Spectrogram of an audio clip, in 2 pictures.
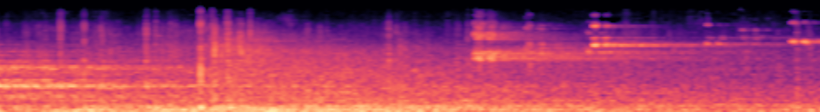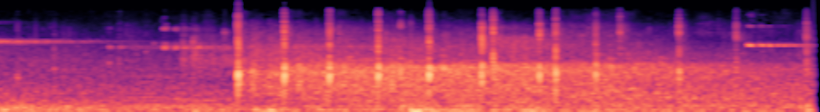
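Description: A basketball being dribbled and bounced on a hardwood court, heard as scattered sharp knocks, with short high squeaks from sneakers around the middle. The sound carries the echo of a large gym hall.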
